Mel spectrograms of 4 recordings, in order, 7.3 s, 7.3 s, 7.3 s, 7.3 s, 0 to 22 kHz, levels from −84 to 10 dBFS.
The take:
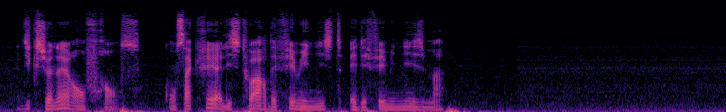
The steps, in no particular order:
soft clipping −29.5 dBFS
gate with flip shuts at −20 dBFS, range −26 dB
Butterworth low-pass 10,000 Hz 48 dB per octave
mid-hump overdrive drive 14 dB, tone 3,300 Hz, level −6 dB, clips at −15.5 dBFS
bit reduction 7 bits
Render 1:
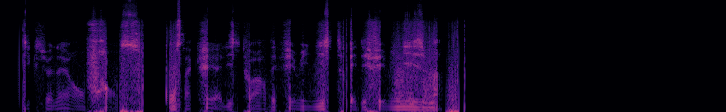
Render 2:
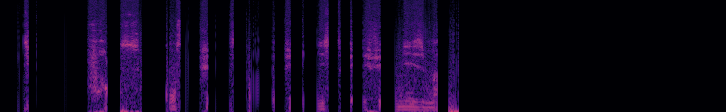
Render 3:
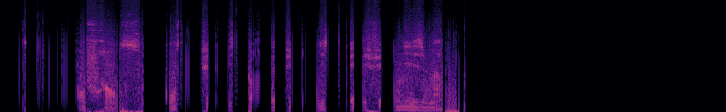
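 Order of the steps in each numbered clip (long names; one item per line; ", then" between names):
bit reduction, then Butterworth low-pass, then mid-hump overdrive, then gate with flip, then soft clipping
mid-hump overdrive, then gate with flip, then Butterworth low-pass, then soft clipping, then bit reduction
Butterworth low-pass, then gate with flip, then soft clipping, then bit reduction, then mid-hump overdrive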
